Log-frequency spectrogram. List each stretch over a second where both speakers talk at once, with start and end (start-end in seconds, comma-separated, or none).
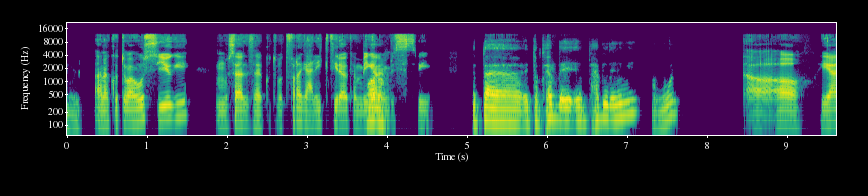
none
